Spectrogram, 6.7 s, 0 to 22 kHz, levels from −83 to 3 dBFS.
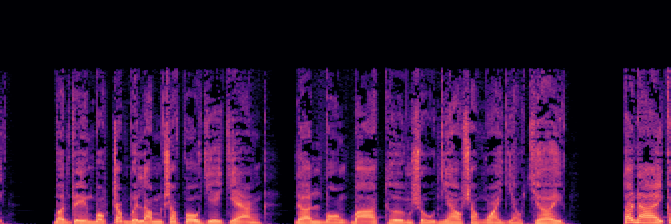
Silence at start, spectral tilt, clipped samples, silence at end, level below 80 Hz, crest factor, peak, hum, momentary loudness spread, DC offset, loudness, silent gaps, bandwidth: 0 s; -5 dB/octave; under 0.1%; 0 s; -44 dBFS; 14 dB; -2 dBFS; none; 5 LU; under 0.1%; -16 LUFS; 0.35-0.51 s, 5.79-6.20 s; 15.5 kHz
